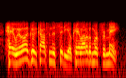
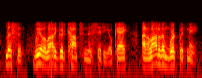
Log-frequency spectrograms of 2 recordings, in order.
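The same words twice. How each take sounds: First: Rushed mumble. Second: Said in the usual way. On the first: Retold or imitated. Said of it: "He was saying". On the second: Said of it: "let's say he's trying to say".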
